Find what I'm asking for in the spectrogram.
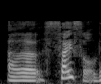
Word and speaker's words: sisal: You and I won't be looking at it right now, Pam, but it shows one of these longer sisal. That's how we pronounce the material? – That's how I pronounce it. – Okay, sisal, S-I-S-E-L material,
